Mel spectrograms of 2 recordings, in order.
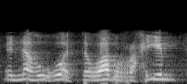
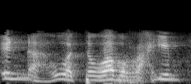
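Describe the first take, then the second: No difference in how they are said.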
